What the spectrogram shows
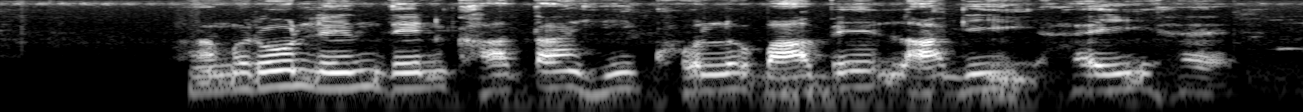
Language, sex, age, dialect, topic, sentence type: Magahi, male, 41-45, Central/Standard, banking, statement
